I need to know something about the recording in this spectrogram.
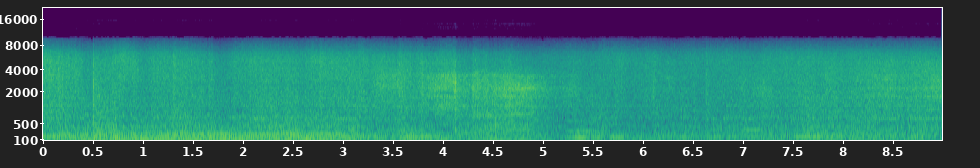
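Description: Drums are beaten in a steady rhythm.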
